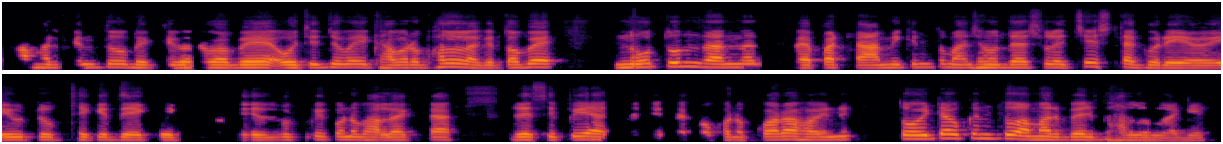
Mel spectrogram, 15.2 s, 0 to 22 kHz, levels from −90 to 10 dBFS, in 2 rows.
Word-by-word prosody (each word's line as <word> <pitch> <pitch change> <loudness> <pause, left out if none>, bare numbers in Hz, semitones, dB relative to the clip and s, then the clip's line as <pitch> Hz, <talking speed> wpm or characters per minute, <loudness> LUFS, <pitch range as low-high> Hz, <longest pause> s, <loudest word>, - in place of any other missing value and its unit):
আমার 175 +1 -2
কিন্তু 180 +1 -4 0.2
ব্যক্তিগতভাবে 165 +1 +2 0.2
ঐতিহ্যবাহী 185 +2 0
খাবারও 165 +1 0
ভালো 205 +1 +2
লাগে 155 -1 0
তবে, 190 +3 +4 0.6
নতুন 205 +4 +3
রান্নার 190 0 +3 0.2
ব্যাপারটা 155 +1 +1
আমি 170 +2 -1
কিন্তু 190 +1 -6
মাঝে 170 0 -1
মধ্যে 175 0 +1
আসলে 180 +1 -2 0.2
চেষ্টা 225 -3 0
করি 155 -2 +1
আ - - 0 0.2
ইউটিউব 155 0 -1
থেকে 160 0 -1
দেখে। 150 0 +1 0.5
ফেসবুককে 150 +3 -4
কোন 170 -1 0
ভালো 150 +1 +1
একটা 155 +1 -4 0.5
রেসিপি 165 +2 0
আসবে 160 - -7
যেটা 475 -4 -10
কখনো 150 +1 -5
করা 170 +1 +4
হয়নি। 165 +1 -1 0.3
তো - - -1
ওইটাও 235 +3 +4
কিন্তু 235 -1 -2
আমার 175 -1 +3
বেশ 165 -1 +3
ভালো 145 +1 -4
লাগে। 135 0 -7
170 Hz, 155 wpm, -23 LUFS, 155-185 Hz, 0.6 s, তবে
